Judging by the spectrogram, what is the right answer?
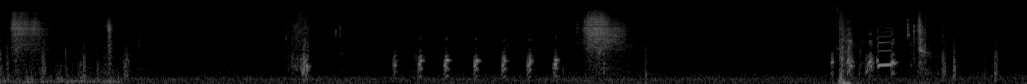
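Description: A chicken in a survival video game clucks in a run of short, evenly spaced clucks, with sharper squawks and flapping bursts before and after, fairly quiet against steady background ambience.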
